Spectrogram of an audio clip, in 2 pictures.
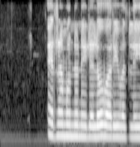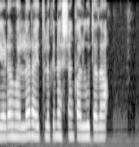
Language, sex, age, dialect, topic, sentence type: Telugu, female, 18-24, Telangana, agriculture, question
